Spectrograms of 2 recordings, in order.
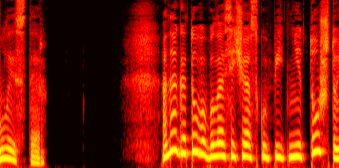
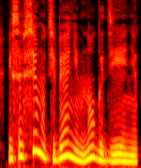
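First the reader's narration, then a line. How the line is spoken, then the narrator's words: Calm objection. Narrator (Russian): спокойно возразила Ксения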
